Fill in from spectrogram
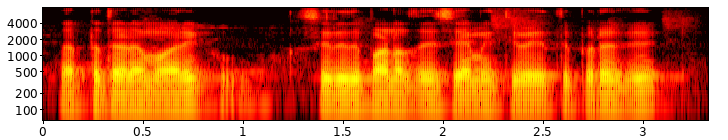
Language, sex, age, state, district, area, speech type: Tamil, male, 30-45, Tamil Nadu, Dharmapuri, rural, spontaneous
